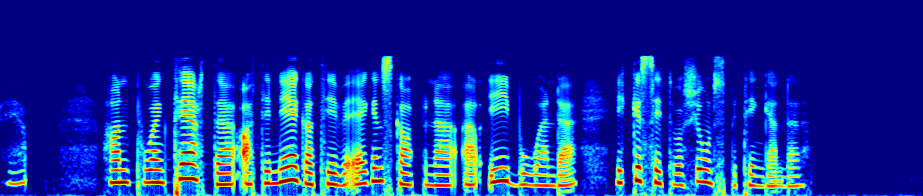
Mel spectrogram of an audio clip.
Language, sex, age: Norwegian, female, 45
